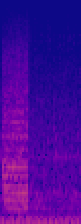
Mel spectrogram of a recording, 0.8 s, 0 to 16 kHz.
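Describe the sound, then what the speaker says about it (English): A loud train-style horn on a diesel truck in Farming Simulator 22 blasts once for about a third of a second, then cuts off, leaving a steady low engine rumble underneath. "And they got a train horn also."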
